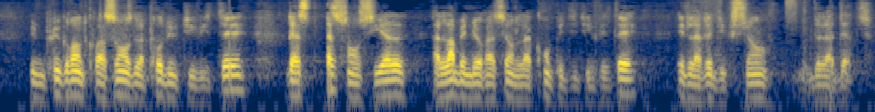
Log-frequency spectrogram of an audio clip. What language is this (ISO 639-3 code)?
fra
